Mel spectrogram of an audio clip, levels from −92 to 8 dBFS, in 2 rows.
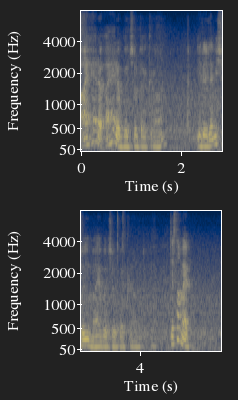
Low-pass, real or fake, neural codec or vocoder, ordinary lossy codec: none; real; none; none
